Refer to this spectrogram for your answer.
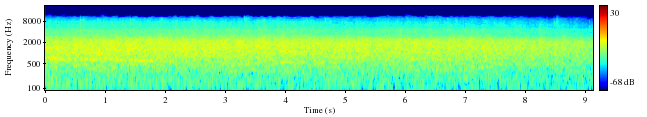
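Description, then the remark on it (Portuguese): Steady, dense audience applause lasting the whole stretch, welcoming the comrades from the Dominican Republic, a continuous wash of many hands clapping at an even loudness with no voices over it. “Los compañeros de la República Dominicana. Aplausos.”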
